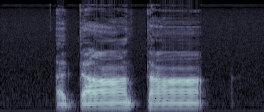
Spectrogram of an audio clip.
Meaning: yesterday
- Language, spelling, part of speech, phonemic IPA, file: Navajo, adą́ą́dą́ą́ʼ, adverb, /ʔɑ̀tɑ̃́ːtɑ̃́ːʔ/, Nv-adą́ą́dą́ą́ʼ.ogg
